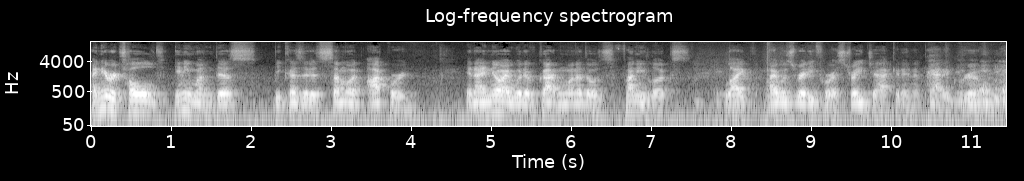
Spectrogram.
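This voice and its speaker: A man keeps a moderate pace while audible room echo surrounds his voice. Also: medium pitch for a man, ordinary pitch variation. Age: 70s. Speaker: lay speaker giving a spiritual talk. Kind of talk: sermon.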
